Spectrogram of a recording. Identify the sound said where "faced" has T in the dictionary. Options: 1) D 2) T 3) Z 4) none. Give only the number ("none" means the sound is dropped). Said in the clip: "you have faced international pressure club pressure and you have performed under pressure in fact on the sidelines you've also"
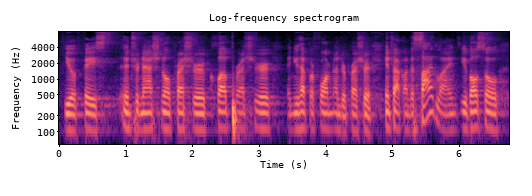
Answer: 2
